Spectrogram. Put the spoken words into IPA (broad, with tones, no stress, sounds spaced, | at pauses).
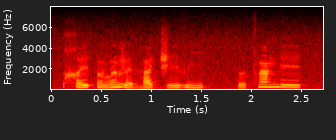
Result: χ e˧˥ ʔ ə̃˩˧ l ə̃˥ ʐ ɛ˩ ɦ a˧˥ t͡ʃ e˧˥ z ĩ˧˥ | ə˩˧ t͡s ã˥ ŋ e˥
